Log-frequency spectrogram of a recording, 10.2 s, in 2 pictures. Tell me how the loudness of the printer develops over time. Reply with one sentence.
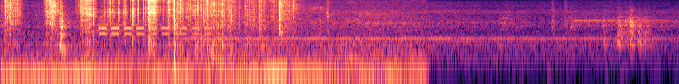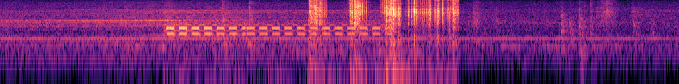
The loudness of the printer goes down.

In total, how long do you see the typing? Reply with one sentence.
The typing can be heard for 3 seconds in total.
